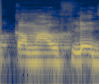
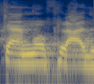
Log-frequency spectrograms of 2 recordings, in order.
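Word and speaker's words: camouflage: उसके बाद हम लोग बात करेंगे कैमोफ्लाज क्या होता है। इसको कमाउफ्लेज भी पढ़ा जाता है या कैमोफ्लाज भी आप पढ़ सकते हैं, जो पढ़ना है वो पढ़िए।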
